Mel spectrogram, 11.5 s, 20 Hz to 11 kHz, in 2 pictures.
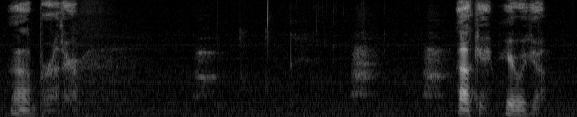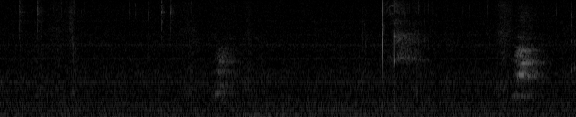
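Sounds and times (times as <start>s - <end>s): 
steady low hum: 0.0s - 11.5s
speech: 0.1s - 0.8s, 4.6s - 5.5s
dog barking: 2.0s - 2.2s, 3.5s - 4.6s, 7.9s - 8.2s, 10.8s - 11.3s.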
